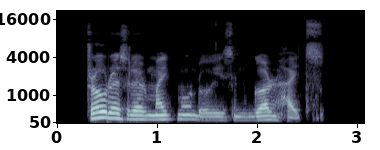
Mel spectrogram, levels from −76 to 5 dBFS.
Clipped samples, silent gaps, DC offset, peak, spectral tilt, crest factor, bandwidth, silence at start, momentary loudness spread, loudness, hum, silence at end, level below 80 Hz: under 0.1%; none; under 0.1%; -2 dBFS; -7 dB/octave; 16 dB; 16 kHz; 0.3 s; 13 LU; -18 LUFS; none; 0.4 s; -60 dBFS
